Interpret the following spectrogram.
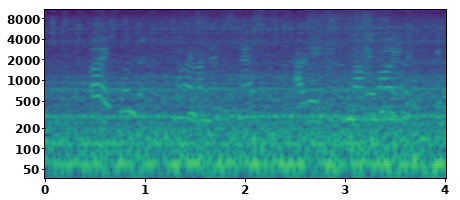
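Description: Indistinct voices of several people talking in a crowded market shop, over a steady low hum and background rumble.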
